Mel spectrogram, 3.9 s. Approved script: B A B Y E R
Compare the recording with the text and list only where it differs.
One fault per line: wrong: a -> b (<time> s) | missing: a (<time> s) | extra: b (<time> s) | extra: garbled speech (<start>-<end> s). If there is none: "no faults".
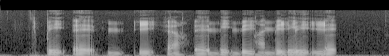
missing: B (0.9 s)
extra: garbled speech (1.9-3.4 s)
